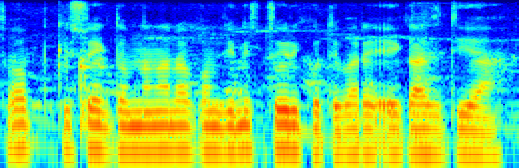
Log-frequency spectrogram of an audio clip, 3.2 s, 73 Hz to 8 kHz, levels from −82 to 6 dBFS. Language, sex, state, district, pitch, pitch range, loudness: Bengali, male, Tripura, Dhalai, 115 Hz, 110-120 Hz, -17 LUFS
